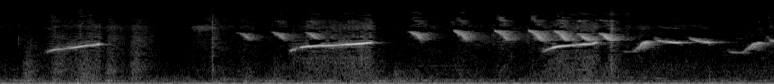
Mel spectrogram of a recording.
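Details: White-rumped shama in chirping style, giving rising whistled slurs followed by quick runs of short descending chirps and a final upslurred whistle, over a soft low hum.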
